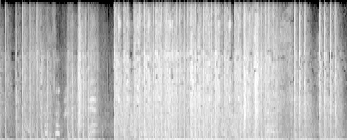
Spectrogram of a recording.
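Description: Rapid automatic gunfire in the Valorant video game, dense bursts of shots rattling continuously with a short gap, loud and close, mixed with some voices.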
